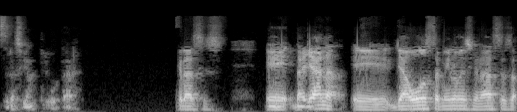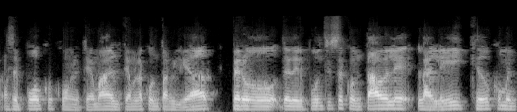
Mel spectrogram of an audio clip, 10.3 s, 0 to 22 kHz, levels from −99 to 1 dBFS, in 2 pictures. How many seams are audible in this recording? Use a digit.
1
